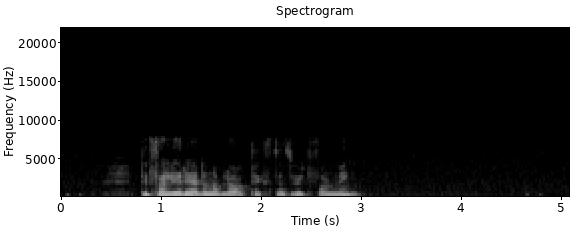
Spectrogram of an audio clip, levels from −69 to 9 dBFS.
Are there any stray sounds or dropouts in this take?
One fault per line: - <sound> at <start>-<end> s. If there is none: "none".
none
